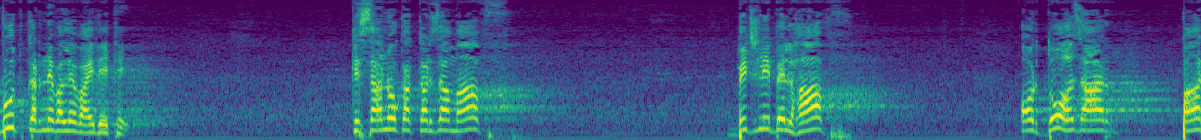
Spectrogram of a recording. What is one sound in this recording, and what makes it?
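A man speaks loudly and forcefully through loudspeakers, in short bursts that echo and trail off between pauses.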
